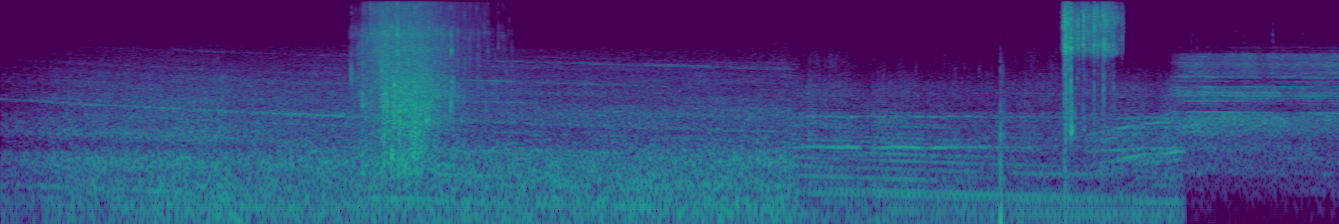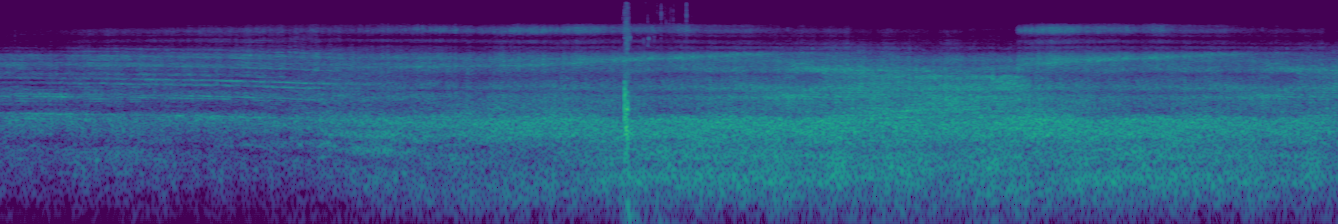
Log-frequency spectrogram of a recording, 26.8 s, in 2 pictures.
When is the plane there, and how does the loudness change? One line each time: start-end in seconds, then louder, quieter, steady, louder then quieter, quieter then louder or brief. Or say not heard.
0.0-26.7 louder.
